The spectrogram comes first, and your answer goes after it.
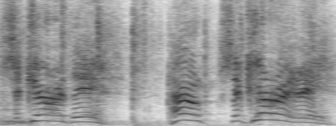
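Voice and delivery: panicked cry for help down the corridor; shouting for help. Acted. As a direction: yell it out to bring the guards running. Guard attacked, calling for help.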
